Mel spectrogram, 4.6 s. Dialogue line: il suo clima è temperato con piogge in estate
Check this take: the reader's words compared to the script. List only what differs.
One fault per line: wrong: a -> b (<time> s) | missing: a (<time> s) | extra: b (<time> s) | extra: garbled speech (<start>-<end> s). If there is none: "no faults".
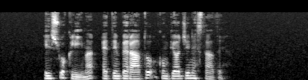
no faults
